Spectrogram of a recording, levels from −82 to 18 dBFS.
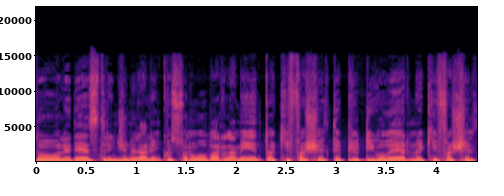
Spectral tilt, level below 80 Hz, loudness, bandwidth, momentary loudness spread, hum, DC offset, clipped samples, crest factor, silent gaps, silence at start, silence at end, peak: -6 dB/octave; -36 dBFS; -14 LUFS; 15 kHz; 3 LU; none; under 0.1%; under 0.1%; 10 dB; none; 0 s; 0 s; -4 dBFS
